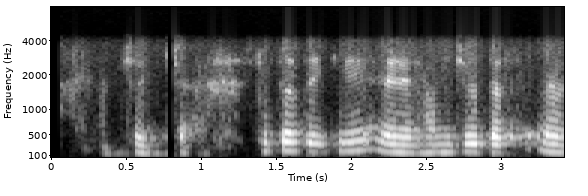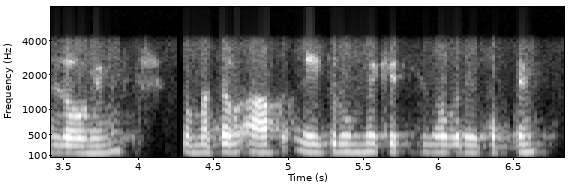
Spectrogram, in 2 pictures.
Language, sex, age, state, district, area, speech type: Urdu, male, 18-30, Delhi, Central Delhi, urban, conversation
